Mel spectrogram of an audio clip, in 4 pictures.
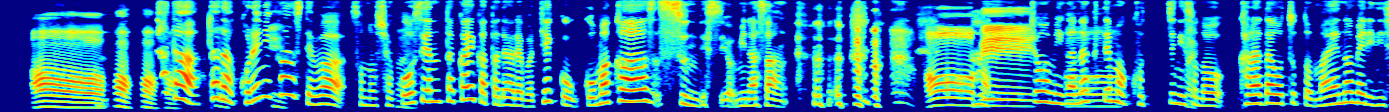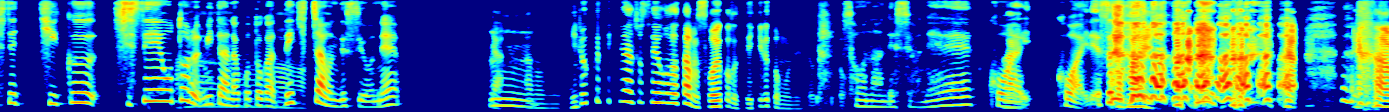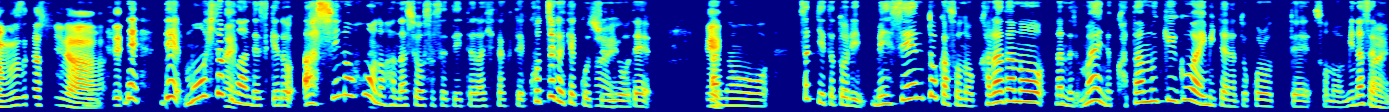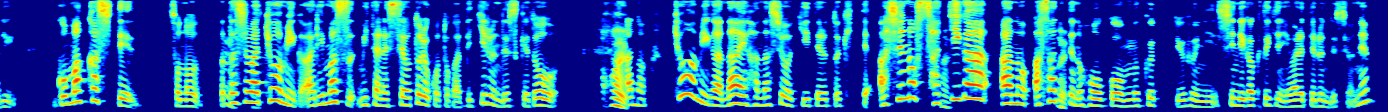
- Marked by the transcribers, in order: chuckle; laugh; laugh; laughing while speaking: "怖い"; laugh; laughing while speaking: "いや、難しいな"
- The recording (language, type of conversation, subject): Japanese, advice, 相手の感情を正しく理解するにはどうすればよいですか？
